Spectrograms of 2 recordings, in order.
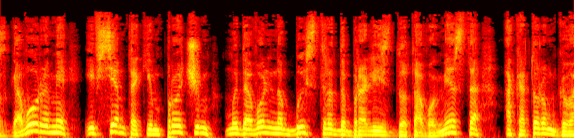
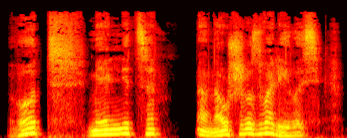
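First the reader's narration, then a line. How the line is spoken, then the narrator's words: Muttered. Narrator (Russian): пробормотал я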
